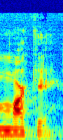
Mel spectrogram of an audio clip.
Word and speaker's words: Marche: the adriatic sea in an area called marque it's spelled like marches okay it's facing the adriatic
